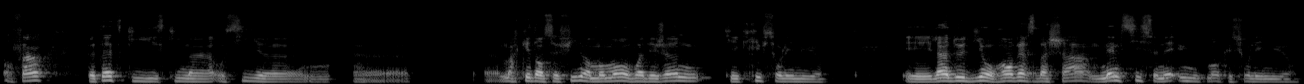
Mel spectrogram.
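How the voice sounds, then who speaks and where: A man speaking at a post-screening film discussion, reflective and halting, with many restarts. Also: mid-range voice, creaky, mellow. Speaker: festival panelist.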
